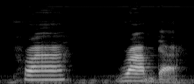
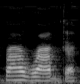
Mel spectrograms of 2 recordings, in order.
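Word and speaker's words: Prarabdha: give me a second it's spelled p r a r a b d ha a so it's prda cool prda Karma okay and that's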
